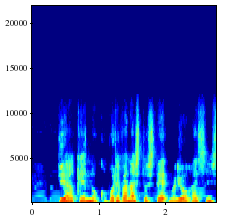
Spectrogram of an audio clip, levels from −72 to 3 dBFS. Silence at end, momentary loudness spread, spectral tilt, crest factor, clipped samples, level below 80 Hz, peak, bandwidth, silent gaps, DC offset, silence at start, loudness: 0 s; 4 LU; -5.5 dB/octave; 16 dB; under 0.1%; -62 dBFS; -2 dBFS; 11.5 kHz; none; under 0.1%; 0.4 s; -18 LUFS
